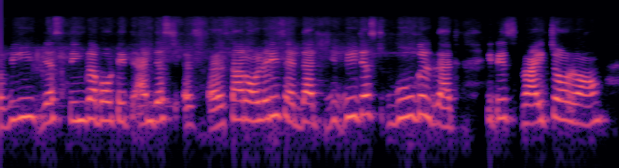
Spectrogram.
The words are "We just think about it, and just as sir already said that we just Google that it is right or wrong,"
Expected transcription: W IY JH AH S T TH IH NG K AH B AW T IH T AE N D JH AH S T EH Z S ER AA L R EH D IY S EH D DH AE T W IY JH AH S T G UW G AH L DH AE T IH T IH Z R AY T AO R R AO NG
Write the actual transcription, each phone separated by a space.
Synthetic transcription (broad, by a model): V IY JH AH S T T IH NG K AH B AW T IH T AE N D JH AH S T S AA AA L R EH D IY S EH D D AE T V IY JH AH S T G UW G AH L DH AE T IH T IH Z R AY T AO R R AO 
